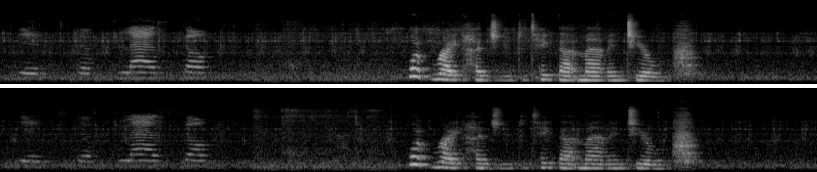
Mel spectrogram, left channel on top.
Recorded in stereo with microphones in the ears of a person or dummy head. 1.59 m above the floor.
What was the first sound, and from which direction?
Singing, 40° left (ahead or behind).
